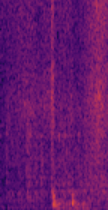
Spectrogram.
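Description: Two knocks on old doors made of solid, chunky timber, each a short, dull woody thud with a low-mid tone that fades quickly.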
